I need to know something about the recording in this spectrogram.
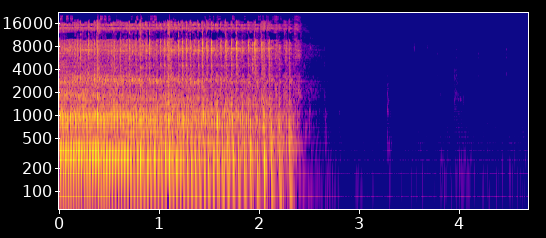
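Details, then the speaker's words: Classic Victa 18 two-stroke lawn mower, first start after purchase, primed, throttle about half, fuel tap leaking: steady high crisp even firing buzz for two seconds, then shuts off; normal running, started on second pull. "was interesting it started on the second pool very happy with that idea"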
